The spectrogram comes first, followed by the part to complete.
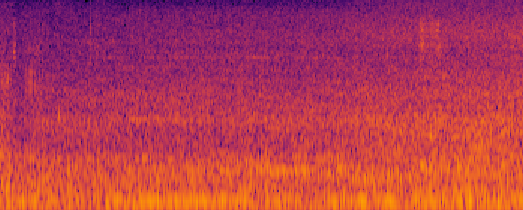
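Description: A vehicle engine running steadily with a low, even hum, heard from inside a car.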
